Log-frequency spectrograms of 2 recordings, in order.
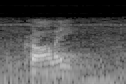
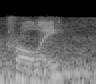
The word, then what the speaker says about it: Crowley: learned about was Alistair Crawley he likes to have his name pronounced Crowley to rhyme with holy and uh the Satanist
